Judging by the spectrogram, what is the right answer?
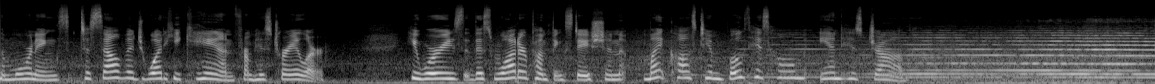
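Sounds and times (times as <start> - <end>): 
speech: 0.1 - 3.4, 4.1 - 9.5
passing truck horn blast: 6.9 - 11.5.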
